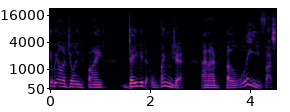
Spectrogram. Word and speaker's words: Wengier: bit so today we are joined by David Wenger and I believe that's how you pronounce it he can actually rate me later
